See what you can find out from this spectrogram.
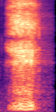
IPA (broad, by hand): ʁ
